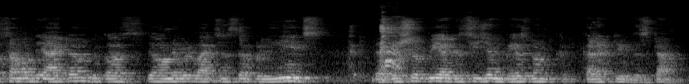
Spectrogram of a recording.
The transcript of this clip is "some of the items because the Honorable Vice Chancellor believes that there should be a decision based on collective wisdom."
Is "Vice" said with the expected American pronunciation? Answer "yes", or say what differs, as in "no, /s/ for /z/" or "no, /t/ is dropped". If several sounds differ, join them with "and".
no, /s/ is dropped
